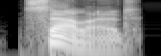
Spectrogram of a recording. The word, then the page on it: salad: British English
